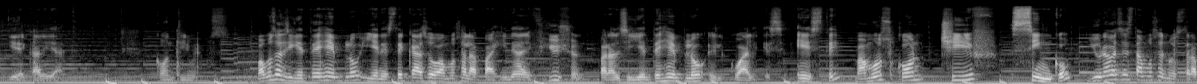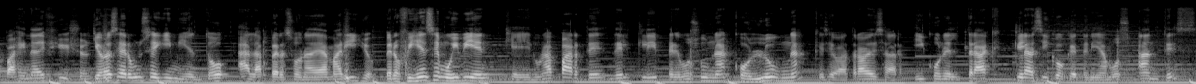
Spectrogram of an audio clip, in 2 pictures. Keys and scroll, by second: 7.2 Up, 8.0 Down, 10.7 shift+5, 16.9 shift+Down.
